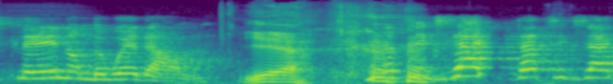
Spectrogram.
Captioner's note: chuckle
